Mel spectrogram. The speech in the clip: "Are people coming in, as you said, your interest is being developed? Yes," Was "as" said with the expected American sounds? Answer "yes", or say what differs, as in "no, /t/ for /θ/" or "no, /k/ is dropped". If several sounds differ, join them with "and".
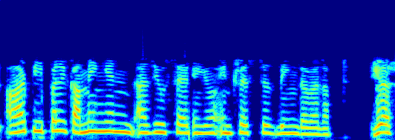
yes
